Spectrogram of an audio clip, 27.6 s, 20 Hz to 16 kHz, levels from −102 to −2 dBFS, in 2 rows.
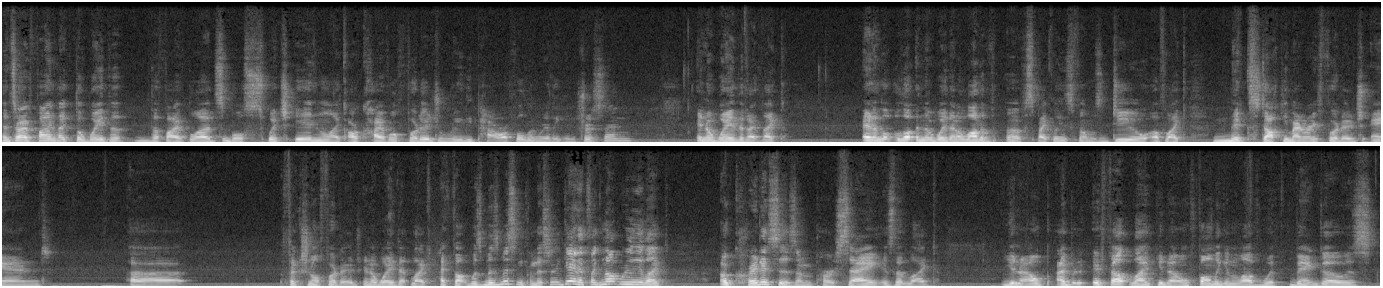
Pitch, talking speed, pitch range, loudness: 175 Hz, 200 wpm, 165-200 Hz, -24 LUFS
